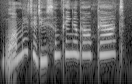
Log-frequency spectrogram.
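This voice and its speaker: Lady putting on an excitable cheeky witch girl, way up high, fussy and bossy, dry audiobook sound. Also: brisk, no echo. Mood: teasing whisper. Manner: fretful, bossy, teasing. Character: excitable, cheeky, fussing young witch woman. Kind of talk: audiobook character voice.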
